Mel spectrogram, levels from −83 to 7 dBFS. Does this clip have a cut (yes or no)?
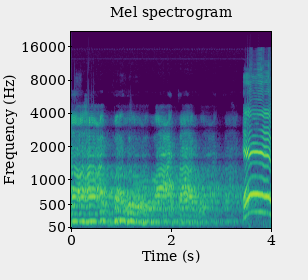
no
